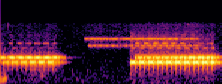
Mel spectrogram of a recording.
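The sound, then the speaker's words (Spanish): An electronic telephone ring tone sounds twice during an outgoing call, a steady buzzing burst, a short pause, then a brighter higher tone leading into another long burst. Clear, with no voices. “Voy a llamar a este hombre a ver, a ver qué, podemos sacar.”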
